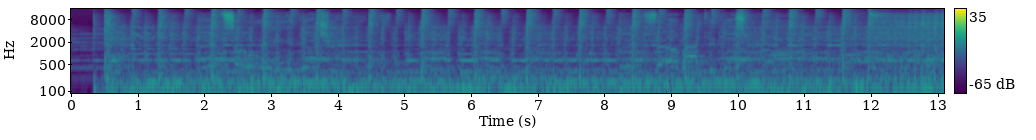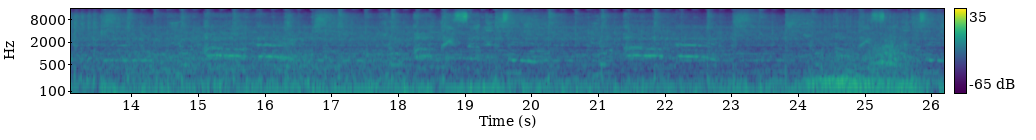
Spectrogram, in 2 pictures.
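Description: A rock song opens with a strummed guitar, then drums come in with a steady beat and the band swells into a fuller, louder section that keeps going to the end.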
